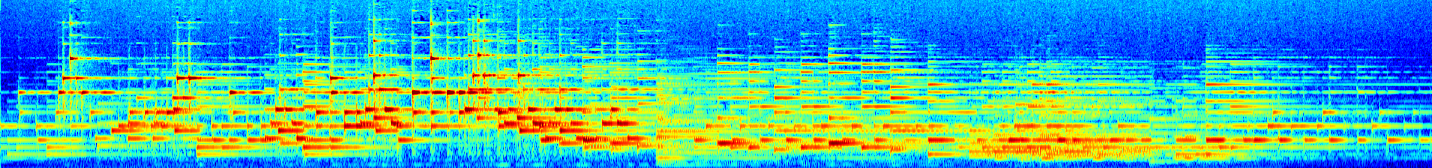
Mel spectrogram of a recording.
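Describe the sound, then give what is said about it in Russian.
An old grand piano is played by a young female pianist in a flowing solo passage of chords and running notes, steady and fairly loud throughout, with no voices. “вы слышите, как пианистка Марта Аргерих в юности играет на старом рояле”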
